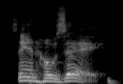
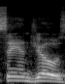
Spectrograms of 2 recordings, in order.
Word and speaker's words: San Jose: um yeah so it's they're all spelled like uh San Joe's Illinois you would think oh San Joe's Jes no it's San Jose but it's San Joe's in Illinois uh um what just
